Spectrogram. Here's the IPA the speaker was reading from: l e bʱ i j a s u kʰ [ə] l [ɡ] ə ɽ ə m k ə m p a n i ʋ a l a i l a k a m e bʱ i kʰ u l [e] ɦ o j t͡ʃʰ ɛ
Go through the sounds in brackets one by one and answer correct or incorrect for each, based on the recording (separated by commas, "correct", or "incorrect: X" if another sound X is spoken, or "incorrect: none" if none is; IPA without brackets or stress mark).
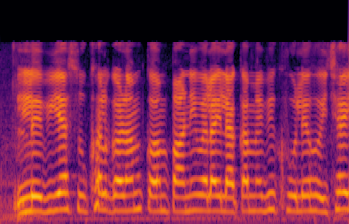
correct, correct, correct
